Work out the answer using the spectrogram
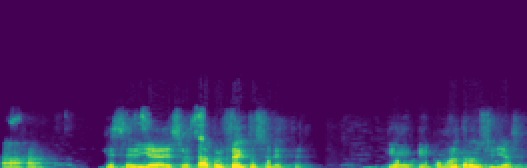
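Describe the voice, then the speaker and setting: A man's voice: mid-range voice, expressive, normal speed. Patient man teaching English on a video call. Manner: patient, drills pronunciation and asks for questions. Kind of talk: online class, explaining grammar. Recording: roomy, dull video-call audio with faint noise.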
